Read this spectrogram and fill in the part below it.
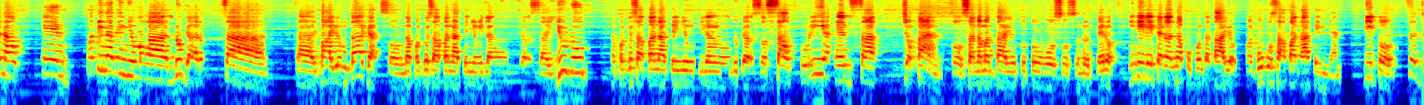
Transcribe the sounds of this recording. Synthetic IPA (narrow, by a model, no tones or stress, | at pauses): ɐnaw | ʔɛnd̪̚ | pɐt̪ɪnɐɾɪnjʊŋmɐŋalʊɡaɾ | sɐ | sɐɪbaːjoŋd̪aːɡɐt̪̚so̞nɐpɐɡʔʊsaːpɐnaːt̪ɪnjʊŋɪlaŋlʊɡaɾsɐjuːɾʊp̚ | nɐpɐɡʔʊsaːpɐnːaːt̪ɪnjʊŋʔɪlaŋlʊɡaɾsɐsawt̪̚koɾijɐʔɛnd̪̚sɐ | d͡ʒɐpansosɐnːɐmant̪aːjot̪ʊt̪oːʔosuːsʊnod̪̚pɛːɾo̞hɪnd̪ilit̪ɛɾɐlŋapuːpʊnt̪ɐt̪aːjo̞pɐɡ̚ʔuʔʊsaːpɐnaːt̪ɪnjan | d̪iːt̪o̞sɐ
